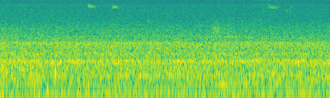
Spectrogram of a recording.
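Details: Thousands of honey bees swarming in a Huntington Beach backyard, settling into a bush while looking for a new home; continuous low buzzing drone with a brief faint click and a man's exclamation nearby.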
